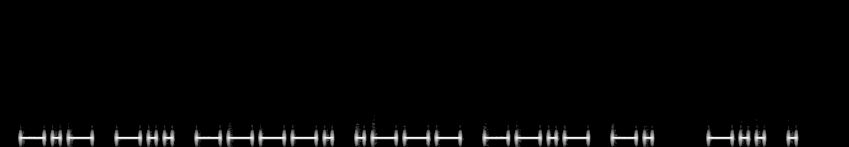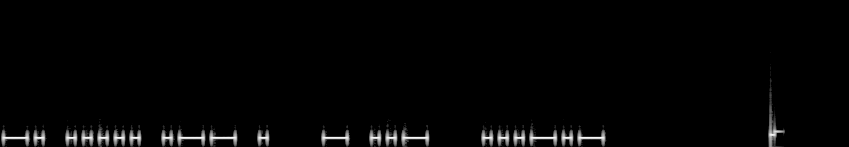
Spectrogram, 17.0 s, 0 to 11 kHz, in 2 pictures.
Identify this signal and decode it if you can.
Morse code, heard as a keyed tone, about 15 wpm, 700 Hz. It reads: KD9JQN DE N5WE TU <SK>
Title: Practice QSO - Exchange 4 - Ending - 15wpm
